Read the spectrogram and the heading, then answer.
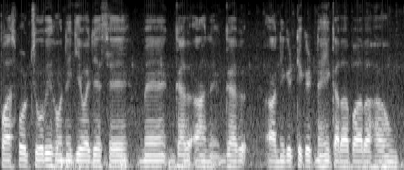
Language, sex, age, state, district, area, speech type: Urdu, male, 18-30, Delhi, East Delhi, urban, spontaneous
